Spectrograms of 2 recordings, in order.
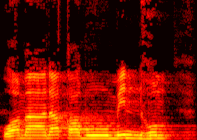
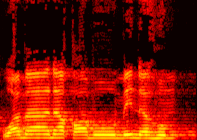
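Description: First: The n in minhum is held smoothly without bouncing. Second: The n in minhum has an extra bouncing release. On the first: The speaker calls it right. "منهم لا" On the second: The speaker calls it wrong. "البعض ربما ينطقها هكذا"

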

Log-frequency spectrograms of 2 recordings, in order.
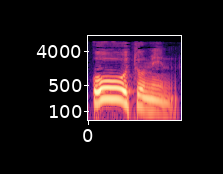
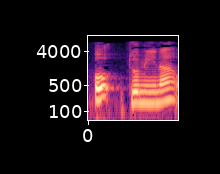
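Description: First: The second glottal stop becomes a long vowel. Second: Two glottal stops are pronounced in a row. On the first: The speaker calls it right. "بل تنطقها كما نراها في صورتها الأخيرة الثالثة" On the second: The speaker calls it wrong. "فتظهر همزة الوصل مضمومة أؤتمنة، ولكن العرب لا تنطقها كذلك"

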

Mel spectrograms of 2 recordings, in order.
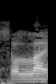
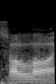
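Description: First: The syllable after the L has an open 'a' vowel. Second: The syllable after the L has a rounded 'o' vowel. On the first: The speaker calls it right. "Itu la bukan lo. Bacanya la" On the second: The speaker calls it wrong.

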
